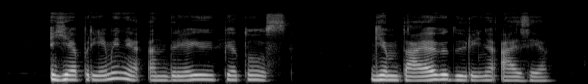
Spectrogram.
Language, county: Lithuanian, Vilnius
